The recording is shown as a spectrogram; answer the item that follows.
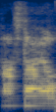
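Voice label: "hostile", robot voice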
